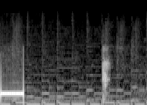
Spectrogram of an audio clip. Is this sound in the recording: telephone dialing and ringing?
yes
